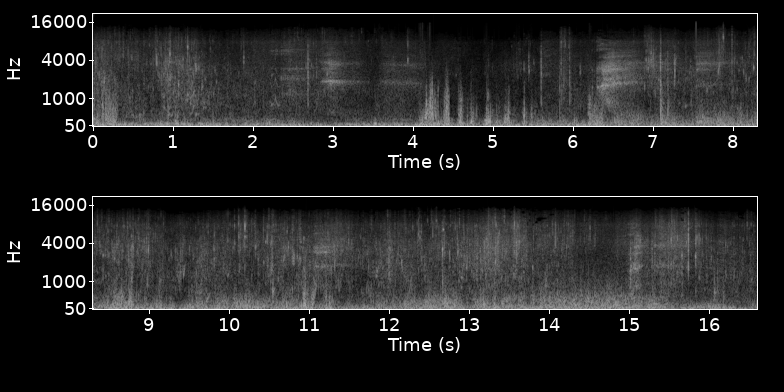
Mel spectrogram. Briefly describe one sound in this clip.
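Small waves lap against the hull of a kayak.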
